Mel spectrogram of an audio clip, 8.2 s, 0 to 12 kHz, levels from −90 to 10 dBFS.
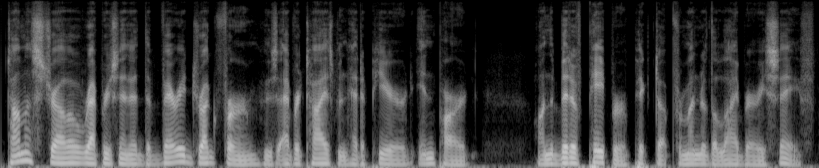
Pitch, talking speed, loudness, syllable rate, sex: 95 Hz, 185 wpm, -21 LUFS, 6.0 syllables/s, male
